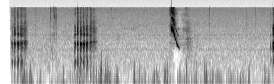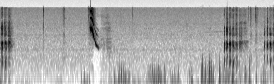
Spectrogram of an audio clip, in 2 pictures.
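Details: A cheetah gives short, high, bird-like chirps, some sharply falling, at irregular intervals.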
